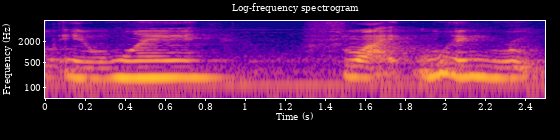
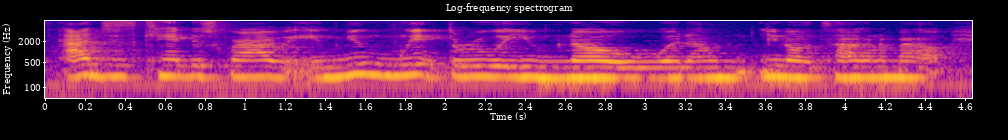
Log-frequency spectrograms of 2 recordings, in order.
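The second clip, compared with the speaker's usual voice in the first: ordinary talk, nothing marked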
